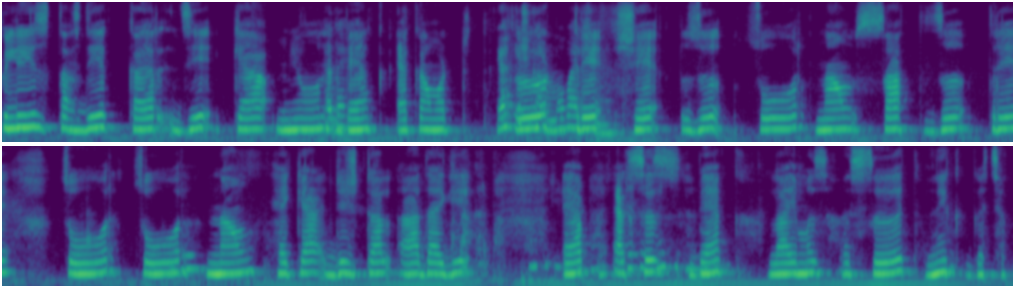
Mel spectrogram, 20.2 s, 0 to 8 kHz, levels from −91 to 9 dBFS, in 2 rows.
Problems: background sounds at intervals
